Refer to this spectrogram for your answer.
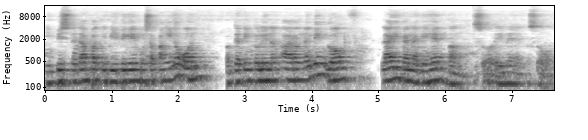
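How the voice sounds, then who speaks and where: Audible room echo surrounds a man speaking at a moderate pace in a fairly high pitch with fairly even intonation. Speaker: pastor. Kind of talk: sermon. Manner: softened volume, quieter at night.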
